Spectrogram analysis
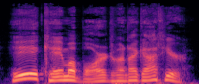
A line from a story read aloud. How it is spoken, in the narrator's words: Patrick said in his Irish brogue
